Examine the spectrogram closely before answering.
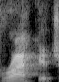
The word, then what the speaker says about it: Rakic: to be that and i believe it's pronounced wreckage actually so apologize for the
